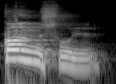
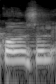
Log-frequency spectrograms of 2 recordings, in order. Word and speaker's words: cónsul: Ahora fíjense en esta palabra, cónsul. ¿Cuál es la sílaba tónica? Com. Por tanto, es una palabra llana o grave.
